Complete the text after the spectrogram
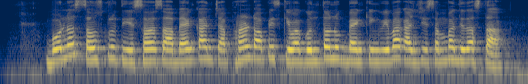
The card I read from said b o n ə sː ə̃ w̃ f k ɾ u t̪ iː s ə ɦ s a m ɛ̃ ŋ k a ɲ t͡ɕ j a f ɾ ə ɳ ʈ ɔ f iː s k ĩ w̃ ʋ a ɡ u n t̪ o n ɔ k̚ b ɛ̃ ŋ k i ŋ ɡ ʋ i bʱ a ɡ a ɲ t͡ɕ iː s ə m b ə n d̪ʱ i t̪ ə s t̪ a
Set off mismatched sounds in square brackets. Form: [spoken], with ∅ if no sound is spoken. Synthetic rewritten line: b o n ə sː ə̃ w̃ [s] k ɾ u t̪ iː s ə ɦ s a [b] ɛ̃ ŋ k a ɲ t͡ɕ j a f ɾ ə ɳ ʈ ɔ f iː s k ĩ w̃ ʋ a ɡ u n t̪ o n [u] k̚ b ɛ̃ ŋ k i ŋ ɡ ʋ i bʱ a ɡ a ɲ t͡ɕ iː s ə m b ə n d̪ʱ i t̪ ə s t̪ a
